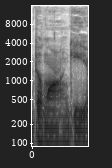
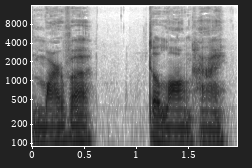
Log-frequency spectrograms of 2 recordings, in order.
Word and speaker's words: Marva DeLonghi: Marva DeLonghi, not DeLonghi or anything like that. The correct pronunciation is Marva DeLonghi.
